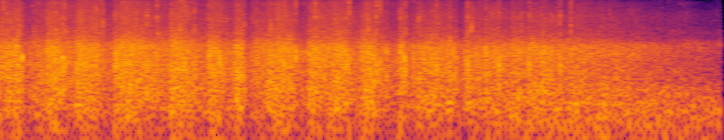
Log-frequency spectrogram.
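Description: Crowd applauding, many hands clapping at once, the clapping dying away near the end.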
